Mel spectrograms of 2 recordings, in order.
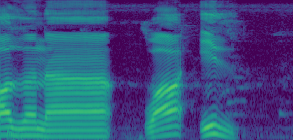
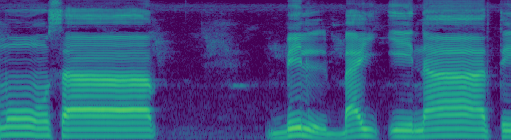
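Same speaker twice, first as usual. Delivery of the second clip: slow chanted tajweed reading; slow recited verse; Quran recitation; much slower than usual. Shown as a demonstration. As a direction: draw out جاءكم slowly like in prayer. Recites joined phrase slowly.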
